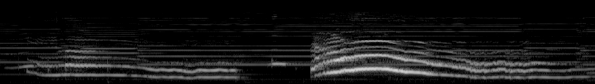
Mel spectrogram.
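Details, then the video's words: A Border Terrier howls along to bagpipes from the Edinburgh Tattoo. A sliding, slowly falling howl is followed by a brief yelp and then a loud arching howl that rises and sinks, over steady bagpipe drones. "Border Terrier Singing"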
